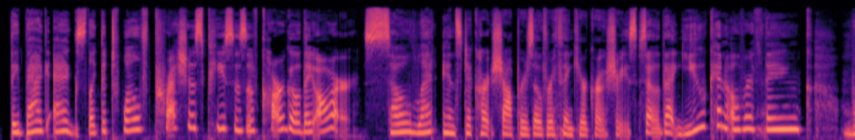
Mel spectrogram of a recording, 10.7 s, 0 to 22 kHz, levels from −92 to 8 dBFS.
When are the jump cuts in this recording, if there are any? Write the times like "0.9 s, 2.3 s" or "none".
none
